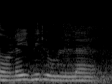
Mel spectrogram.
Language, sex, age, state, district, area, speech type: Tamil, female, 30-45, Tamil Nadu, Ariyalur, rural, read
